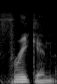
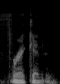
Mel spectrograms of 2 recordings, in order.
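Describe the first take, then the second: First: It is said as 'freaking', with a long vowel. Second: It is said as 'frickin', with a short vowel. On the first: The speaker calls it wrong. "I don't say freaking" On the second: The speaker calls it right. "I say frickin'"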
